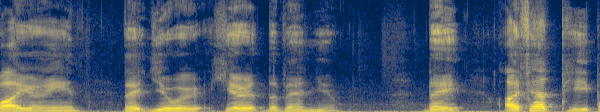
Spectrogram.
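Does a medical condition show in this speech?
Yes: cerebral palsy.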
